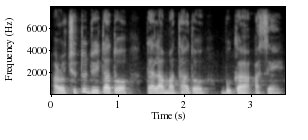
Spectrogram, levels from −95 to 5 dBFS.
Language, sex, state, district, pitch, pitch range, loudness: Nagamese, female, Nagaland, Kohima, 190 Hz, 185-205 Hz, -16 LUFS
